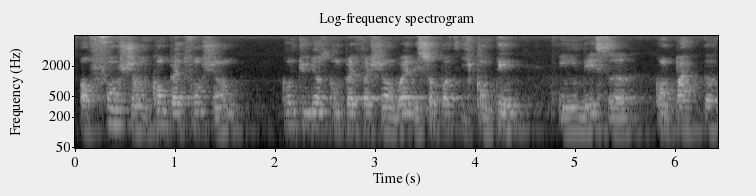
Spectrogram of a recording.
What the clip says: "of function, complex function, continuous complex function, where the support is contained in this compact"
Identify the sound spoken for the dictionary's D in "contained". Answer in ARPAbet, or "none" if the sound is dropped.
none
